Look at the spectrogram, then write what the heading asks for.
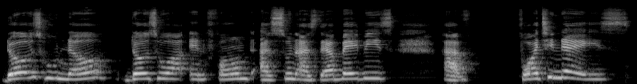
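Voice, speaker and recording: A middle-aged woman who sells insurance, hosting a live show and sounding stuffy and a bit cracky from allergies, making a persuasive pitch that leans on "right?" as a tag. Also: slow. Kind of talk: live-stream sales talk.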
